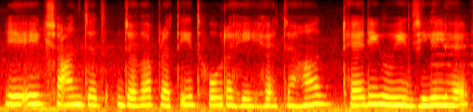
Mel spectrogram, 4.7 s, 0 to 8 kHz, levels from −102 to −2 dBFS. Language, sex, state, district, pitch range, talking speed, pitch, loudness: Hindi, female, Uttar Pradesh, Jalaun, 195-215 Hz, 190 wpm, 200 Hz, -26 LUFS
